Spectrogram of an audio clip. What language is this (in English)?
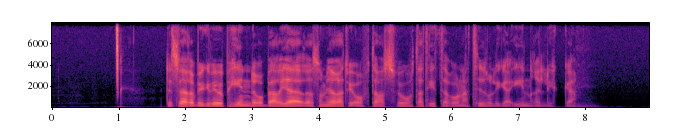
Swedish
